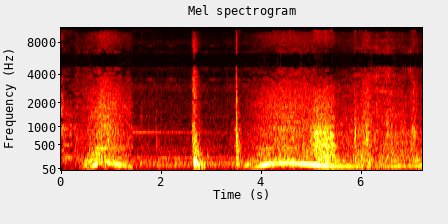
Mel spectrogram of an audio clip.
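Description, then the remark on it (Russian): A car engine revs up and roars as the vehicle lurches forward and speeds across a market square, with rising engine tones and a couple of sharp clunks like doors or mechanisms. “И машина с ревом ринулась вперед.”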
